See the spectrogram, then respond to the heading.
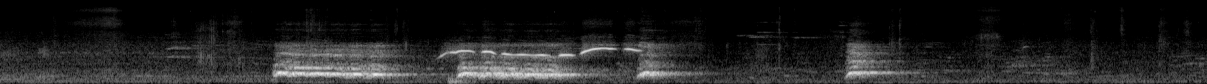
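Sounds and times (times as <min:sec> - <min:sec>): dogs yelping whines: 0:02.8 - 0:06.9.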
